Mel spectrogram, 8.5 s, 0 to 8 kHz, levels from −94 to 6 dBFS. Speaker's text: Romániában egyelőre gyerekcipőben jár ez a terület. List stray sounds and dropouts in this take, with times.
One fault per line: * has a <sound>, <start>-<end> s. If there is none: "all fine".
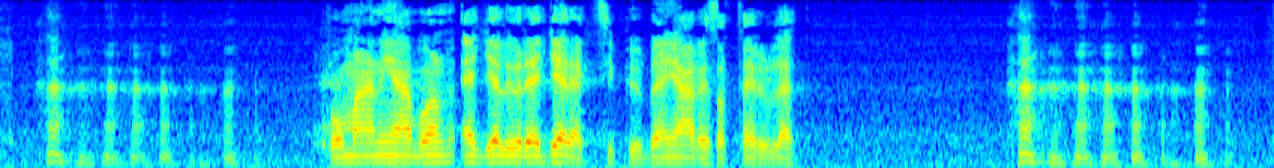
* has a laugh, 0.2-1.8 s
* has a laugh, 6.7-8.3 s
